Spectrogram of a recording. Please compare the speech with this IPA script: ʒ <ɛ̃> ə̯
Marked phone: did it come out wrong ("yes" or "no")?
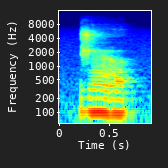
no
